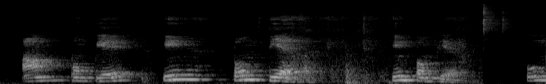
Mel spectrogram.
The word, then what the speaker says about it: pompier: Para el femenino, voy a trazar una raya, con sal, in pompière, une pompière, un pompier, on ne prononce pas la R, un pompier, une pompière, une pompière.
